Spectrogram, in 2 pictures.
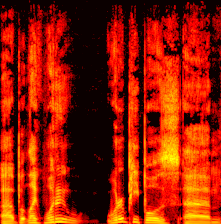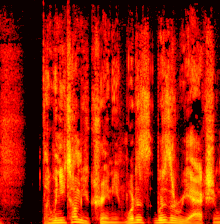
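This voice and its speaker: The recording is very clean, with a silent background. The voice has a dark, mellow tone and lively intonation at a fairly quick pace. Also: man. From Arizona, from Ohio as a child. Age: 40s. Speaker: podcast co-host. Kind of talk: casual chat. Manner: hesitant, many fillers.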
